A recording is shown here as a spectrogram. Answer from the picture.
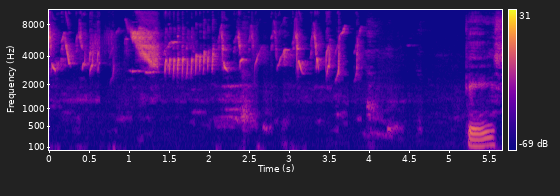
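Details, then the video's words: Goldfinch in song, a rapid jumble of bright twitters, trills and squeaky high notes in a continuous burst, easing to scattered chips before a loud, lower, harsh sound breaks in at the end. "golden finch singing nicely طيور الحسون الذهبي تغني بشكل جميل"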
